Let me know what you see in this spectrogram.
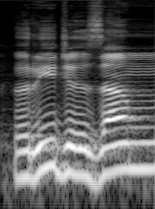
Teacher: جیم حروف قلقلہ میں سے ساکن آئی ہے، اس پہ ہم نے کیا قلقلہ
